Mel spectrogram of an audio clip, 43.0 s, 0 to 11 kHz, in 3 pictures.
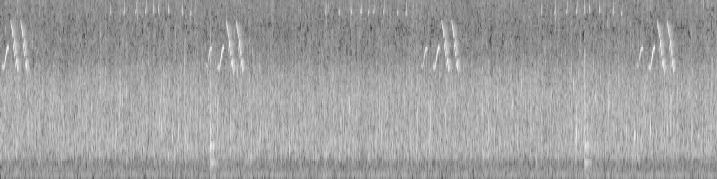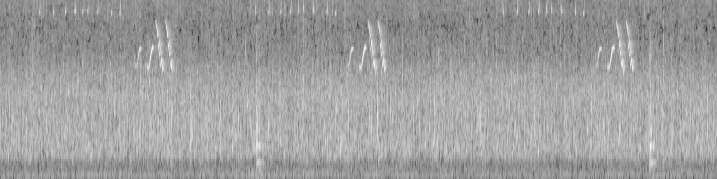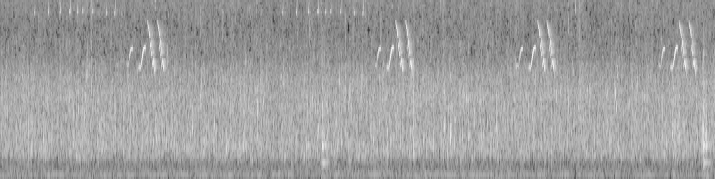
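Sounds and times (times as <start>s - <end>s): very high ticks: 2.1s - 5.1s, 6.1s - 9.4s, 10.2s - 13.6s, 14.3s - 18.3s, 18.9s - 22.1s, 24.2s - 27.8s, 29.2s - 32.1s, 33.6s - 37.1s, 41.9s - 42.9s
bird singing high rising notes: 4.1s - 4.9s, 26.3s - 27.0s.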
